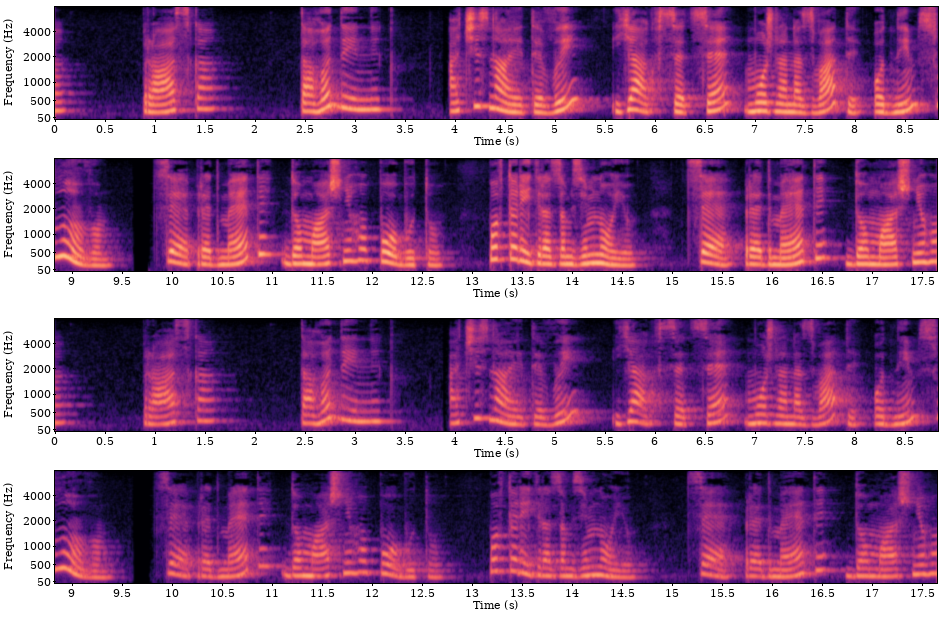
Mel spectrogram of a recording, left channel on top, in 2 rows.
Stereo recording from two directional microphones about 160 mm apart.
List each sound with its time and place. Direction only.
0.9 s a woman's voice: 35° left (ahead or behind)
9.8 s a woman's voice: 55° left (ahead or behind)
